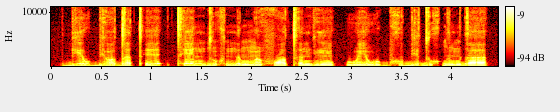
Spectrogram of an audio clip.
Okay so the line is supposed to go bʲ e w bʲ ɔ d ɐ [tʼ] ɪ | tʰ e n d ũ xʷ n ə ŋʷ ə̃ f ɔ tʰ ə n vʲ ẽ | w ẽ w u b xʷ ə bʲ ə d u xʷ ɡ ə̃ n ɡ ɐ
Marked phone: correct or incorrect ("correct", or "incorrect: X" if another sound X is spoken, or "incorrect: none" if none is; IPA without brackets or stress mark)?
correct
